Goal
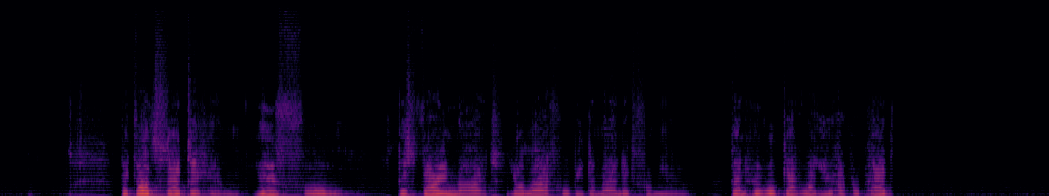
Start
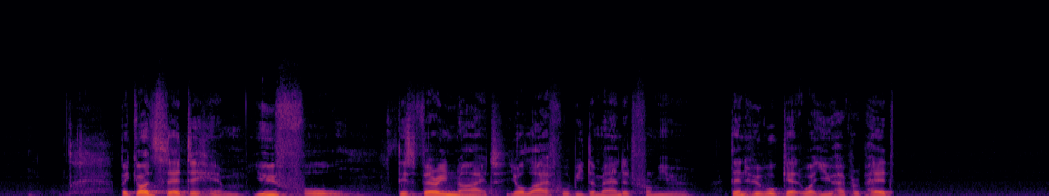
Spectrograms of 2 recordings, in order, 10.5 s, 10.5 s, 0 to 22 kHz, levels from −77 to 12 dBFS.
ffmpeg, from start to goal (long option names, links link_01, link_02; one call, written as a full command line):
ffmpeg -i in.wav -af "aeval=exprs='max(val(0),0)':channel_layout=same,afftfilt=real='hypot(re,im)*cos(PI*b)':imag='0':win_size=512:overlap=0.75" out.wav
